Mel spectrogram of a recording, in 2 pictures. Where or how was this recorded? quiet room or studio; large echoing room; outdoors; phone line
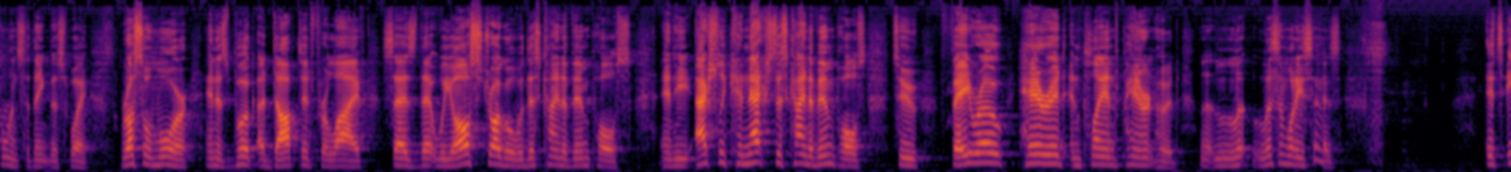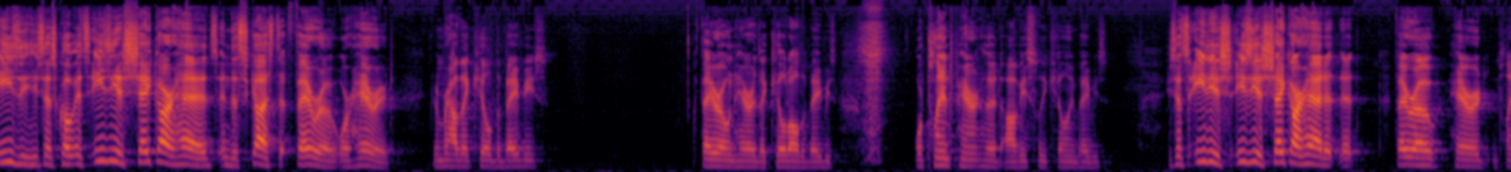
large echoing room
